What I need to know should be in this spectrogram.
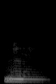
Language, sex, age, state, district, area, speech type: Maithili, male, 45-60, Bihar, Araria, rural, conversation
